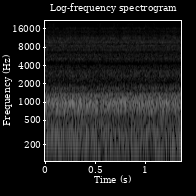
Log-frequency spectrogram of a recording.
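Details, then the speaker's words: Computer power supply after a hot-glue insulation repair attempt on the coil, jump-started: steady thin high-pitched whine near 1 kHz over a faint hiss, no rhythm; coil whine no better, possibly worse. "that doesn't that doesn't sound any better in fact it may sound may sound actually worse than it did before"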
